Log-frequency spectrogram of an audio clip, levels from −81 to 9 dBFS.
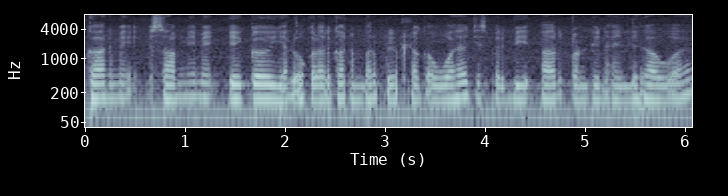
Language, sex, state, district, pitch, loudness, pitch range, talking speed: Hindi, male, Bihar, Gopalganj, 145 Hz, -17 LUFS, 140-150 Hz, 195 wpm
